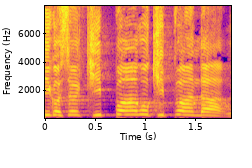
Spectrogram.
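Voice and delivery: high, ringing declaration; exultant preacher's announcement; joyful proclamation. Acted. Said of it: "이렇게 선포해 주시는 것입니다".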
